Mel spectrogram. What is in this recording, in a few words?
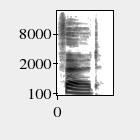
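"third", British English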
